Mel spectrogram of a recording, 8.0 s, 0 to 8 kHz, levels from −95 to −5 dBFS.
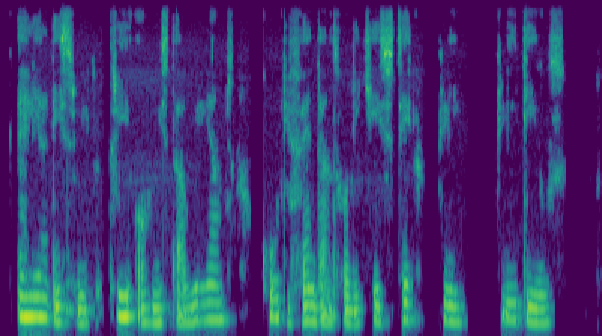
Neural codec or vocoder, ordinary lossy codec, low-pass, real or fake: none; Opus, 64 kbps; 7.2 kHz; real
